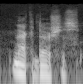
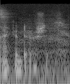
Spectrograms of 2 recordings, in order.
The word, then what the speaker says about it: Nacogdoches: Nacogdoches. – Nacogdoches, Texas. – Nacogdoches.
